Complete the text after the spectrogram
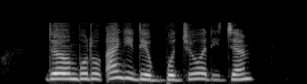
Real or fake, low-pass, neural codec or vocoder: fake; 7.2 kHz; codec, 16 kHz, 0.5 kbps, X-Codec, HuBERT features, trained on LibriSpeech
